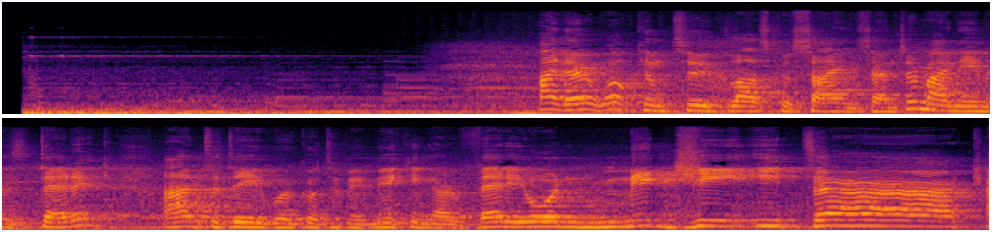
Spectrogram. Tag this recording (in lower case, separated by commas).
music, speech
